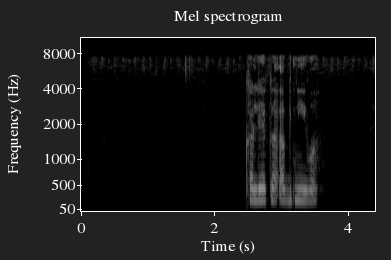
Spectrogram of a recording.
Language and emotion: Russian, neutral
